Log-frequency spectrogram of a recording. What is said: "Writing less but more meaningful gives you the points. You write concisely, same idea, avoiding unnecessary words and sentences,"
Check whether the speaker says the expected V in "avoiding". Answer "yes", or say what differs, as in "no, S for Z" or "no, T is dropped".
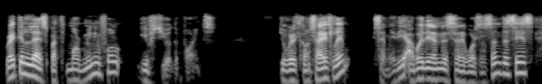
no, B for V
